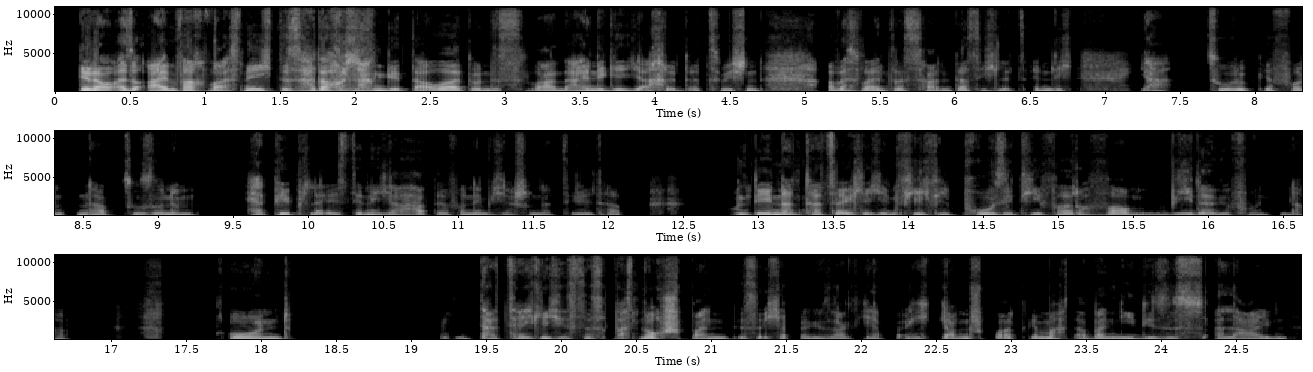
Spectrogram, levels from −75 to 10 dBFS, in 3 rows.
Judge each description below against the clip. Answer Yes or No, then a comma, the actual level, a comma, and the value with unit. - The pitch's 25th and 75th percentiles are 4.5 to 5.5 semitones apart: Yes, average, 4.8 semitones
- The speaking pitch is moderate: No, low, 105 Hz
